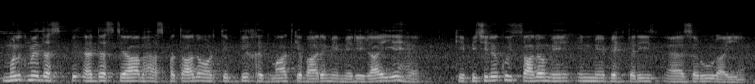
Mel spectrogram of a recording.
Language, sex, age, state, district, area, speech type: Urdu, male, 18-30, Uttar Pradesh, Azamgarh, urban, spontaneous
